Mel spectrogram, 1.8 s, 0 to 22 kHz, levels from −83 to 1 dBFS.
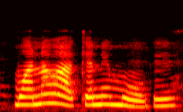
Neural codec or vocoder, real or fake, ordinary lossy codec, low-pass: none; real; none; 7.2 kHz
